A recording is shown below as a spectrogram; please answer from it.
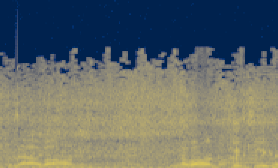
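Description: A voice talking over a steady low engine rumble from a motor vehicle.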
